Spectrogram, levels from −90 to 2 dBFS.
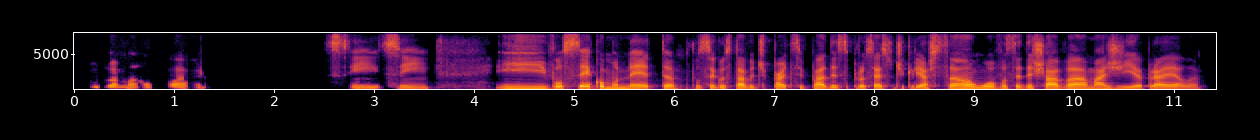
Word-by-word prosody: Tudo 400 - -5
a 190 - +1
mão, 170 -2 -8
claro. 175 -3 -2 1.4
Sim, 180 - -6
sim, 170 -2 -6 0.7
e 210 -1 -1
você 240 +2 +5
como 230 -3 +2
neta, 175 -3 +1
você 190 0 -2
gostava 185 -1 +1
de - - -10
participar 185 -1 +1
desse 180 -2 -4
processo 185 +1 -1
de - - -7
criação 205 +7 +2
ou 225 -4 +4
você 205 +1 -3
deixava 195 -1 +3
a 190 - +2
magia 195 -1 -1
pra 190 -2 +1
ela? 160 -2 -2
190 Hz, 130 wpm, -21 LUFS, 180-205 Hz, 1.4 s, você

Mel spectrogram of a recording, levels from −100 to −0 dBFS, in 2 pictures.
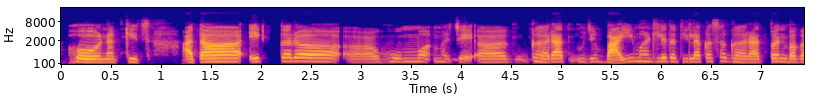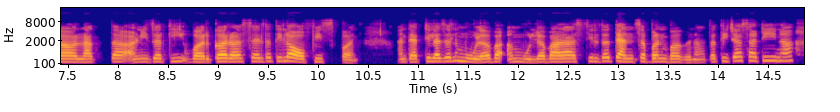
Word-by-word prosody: हो. 215 - +6 0.2
नक्कीच. 205 +1 -4 0.4
आता 215 - +7 0.4
एक 460 +1 +1 0.2
तर 250 0 0
अ, 235 -2 +4
अ, 190 0 -8 0.2
होम 225 -1 -9 0.2
म्हणजे 355 - -6
अ, - - -5 0.5
घरात 220 -1 +2
म्हणजे 220 0 -12
बाई 175 +8 +6
म्हटले 240 -1 -3
तर 240 - -1
तिला 225 0 -2
कसं 240 +2 -6
घरातपण 215 +2 -2
बघावं 210 0 +2
लागतं 200 +3 -3
आणि 215 -1 -2
जर 225 - 0
ती 245 +2 -9
वर्कर 215 +3 +4
असेल 230 +1 -2
तर 250 - -5
तिला 260 0 +3
ऑफिसपण 205 -5 -1 0.4
आणि 200 - -9
त्यात 215 0 +1
तिला 240 -1 +2
जर 255 +2 -3
मुळं, 215 -5 0 0.3
मुलं-बाळ 210 +1 0
असतील 235 +2 -9
तर 255 - +1
त्यांचंपण 225 -2 +2
बघणं. 185 -3 -6
तर - - -3
तिच्यासाठी 275 +2 -4
ना 270 +1 -3
225 Hz, 165 wpm, -21 LUFS, 210-240 Hz, 0.5 s, आता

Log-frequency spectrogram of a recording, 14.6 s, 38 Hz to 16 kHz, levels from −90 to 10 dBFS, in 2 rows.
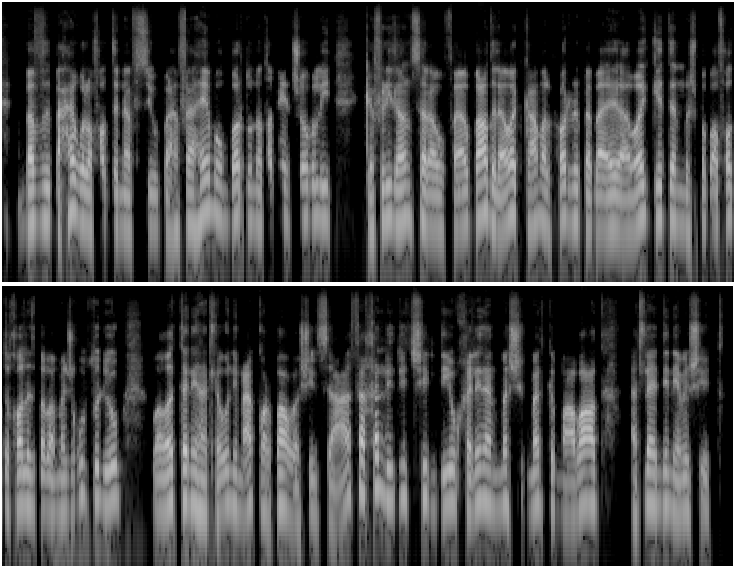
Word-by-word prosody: بف 140 +1 +2
باحاول 155 -4 +3
أفضّي 130 +1 -3
نفسي 120 +1 -4
وبافهمهم 140 +6 -1
برضه 150 -1 +1
إن 130 -2 -4
طبيعة 140 +4 -6
شغلي 150 -1 -2 0.3
كفريلانسر 140 +2 +1
أو 120 -1 0
في 125 +3 +1
بعض 160 0 +7
الأوقات 140 +5 +3
كعمل 135 0 -1
حُر 145 -1 +1
بابقى 120 -1 +3
أوقات 145 +7 +3
جدًا 150 0 +1
مش 120 - -7
بابقى 130 - -2
فاضي 150 - -1
خالص، 140 -1 +2
بابقى 130 -4 0
مشغول 130 +8 -6
طول 160 +2 -3
اليوم 150 +3 0 0.3
وأوقات 140 +5 +2
تانية 145 -4 +4
هتلاقوني 130 +4 -3
معاكم 125 - +1
24 120 -2 0
ساعة. 135 - -1
فخلّي 185 -3 +2
دي 165 +1 -7
تشيل 160 -4 -4
دي 140 +3 0
وخلّينا 150 +1 0
نمشّي 145 +1 -2
المركب 135 -1 -2
مع 115 0 +2
بعض 145 +2 +5 0.3
هتلاقي 145 +1 +1
الدنيا 140 -4 -3
مشيت. 125 - -4
140 Hz, 185 wpm, -24 LUFS, 125-150 Hz, 0.3 s, بعض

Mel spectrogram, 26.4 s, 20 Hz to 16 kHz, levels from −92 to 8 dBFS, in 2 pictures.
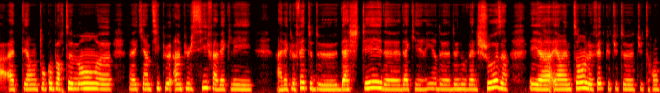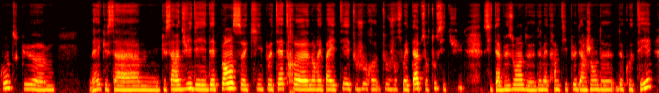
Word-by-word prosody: à 180 - +1
t 180 +3 -6
ton 185 0 0
ton 200 +2 -4
comportement, 210 0 +3
heu 190 -1 -1 0.4
heu, 185 0 -1
qui 190 +2 -6
est - - 0
un 190 - 0
petit 190 +4 -2
peu 205 -1 -1
impulsif 210 +4 -1
avec 180 0 -2
les 175 -1 -3 0.5
avec 175 +2 -3
le 205 - -1
fait 230 +3 -1
de 175 -2 -1
d'acheter, 220 +7 +3
de 180 -1 0
d'acquérir 185 +2 -4
de 185 -1 -4
de 185 +1 -4
nouvelles 185 -1 -2
choses 225 +3 +4 0.5
et 195 -2 +3
heu 180 0 +6
et 185 +1 +3
en 185 - +4
même 185 0 +1
temps 225 +2 +5
le 200 -4 +4
fait 205 +1 -1
que 205 - -9
tu 200 0 -10
te 185 -3 -4
tu 185 +2 -12
te 170 - -11
rends 180 0 -5
compte 230 +5 -2
que, 190 - -13 0.4
hem, 165 0 -3 0.7
beh, 175 +7 -3
que 185 -2 -6
ça, 165 -1 0
mmh, 155 -1 -2
que 175 - -5
ça 180 +2 0
induit 185 +4 +3
des 180 -1 +1
dépenses 200 +4 +5 0.2
qui 190 -2 -8
peut-être, 195 +2 -3
heu, 175 -1 +9
n'auraient 175 0 0
pas 175 0 +1
été 190 +3 -4
toujours, 190 0 -9
heu, 180 0 -7
toujours 180 -3 -9
souhaitables 175 +4 +2
surtout 185 +2 -9
si 190 -6 -8
tu 235 -1 -16 0.4
si 165 - -7
tu - - -4
as 160 - +3
besoin 175 +3 0
de 160 -3 -1
de 170 +3 -3
mettre 170 0 -4
un 175 - 0
petit 175 +2 -11
peu 185 +1 -6
d'argent 175 +1 -1
de 170 -1 -3
de 180 0 -5
côté. 185 - -1
185 Hz, 180 wpm, -24 LUFS, 175-200 Hz, 0.7 s, heu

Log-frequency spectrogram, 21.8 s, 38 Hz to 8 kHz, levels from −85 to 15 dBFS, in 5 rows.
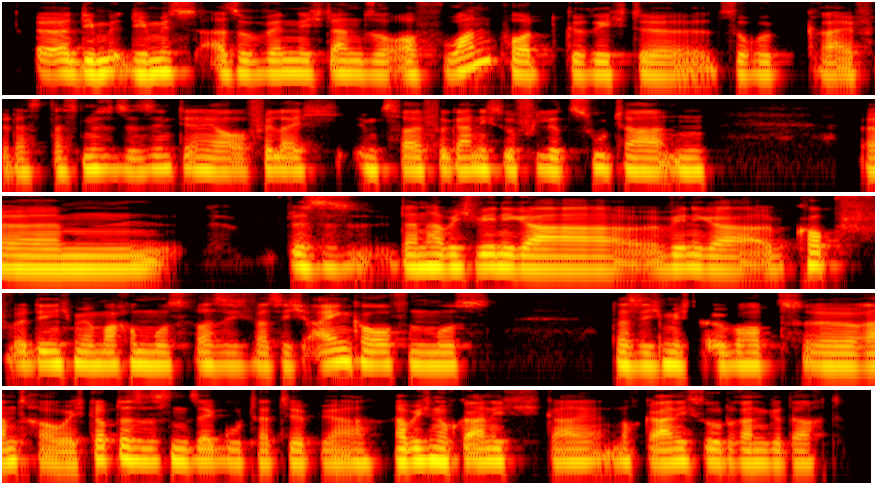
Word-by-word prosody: äh, 140 +1 +3
die 140 0 +4
mi 150 +6 +3
die 135 -4 +2
miss 145 +1 +2
also 135 0 -2
wenn 140 0 +2
ich 135 -1 -1
dann 140 -1 +1
so 130 -1 -2
auf 130 +1 -2
One-Pot-Gerichte 130 - 0
zurückgreife, 125 - -4
das 130 0 -6
das 135 0 -6
müssen 150 0 -1
das 135 -1 -4
sind 155 +2 -4
dann 145 - 0
ja 135 - +1
auch - - -2
vielleicht 140 0 -3
im 150 -3 -3
Zweifel 145 -1 -2
gar 140 -1 +1
nicht 145 -1 +1
so 145 -1 -2
viele 140 0 -3
Zutaten. 140 -2 -1 0.7
Ähm, 130 - +2 0.5
das 140 -2 +1
ist 140 +1 -5
dann 140 -2 +2
habe 140 -1 +5
ich 135 +1 -4
weniger 125 -3 +4
weniger 130 -3 +2
Kopf, 155 0 0
den 140 0 +1
ich 140 - -3
mir 140 -2 +2
machen 135 +1 +1
muss, 130 -1 -2
was 130 0 -1
ich 130 +1 -6
was 125 0 -3
ich 125 - -6
einkaufen 140 -3 +2
muss 130 0 -2 0.6
dass 135 -2 0
ich 130 +1 -2
mich 135 -2 +1
da - - -10
überhaupt, 130 0 -2
äh, - - -4
rantraue. 125 +1 +1
Ich - - -5
glaube, 150 0 0
das 150 -2 +3
ist 140 +1 -2
'n 140 - +1
sehr - - 0
guter 130 -2 -5
Tipp, 125 -1 -4
ja. 130 0 -3
Habe 135 0 +5
ich 140 - +3
noch 140 -1 +3
gar - - +4
nicht 140 0 -3
ga 65 +2 -1
noch 135 - -6
gar 130 - +4
nicht 135 0 0
so 135 - 0
dran 125 -1 -1
gedacht. 125 0 -5
135 Hz, 210 wpm, -24 LUFS, 130-140 Hz, 0.7 s, habe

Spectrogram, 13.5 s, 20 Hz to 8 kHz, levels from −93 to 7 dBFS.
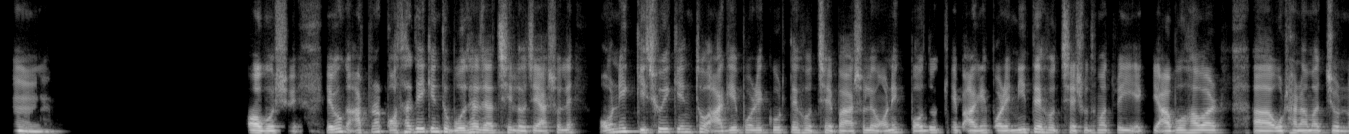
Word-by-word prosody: হু। 195 -4 0 2.0
অবশ্যই। 125 0 +3 0.3
এবং 180 +4 +3 0.2
আপনার 170 +6 -3
কথা 135 +5 -1
দিয়ে 185 0 +5
কিন্তু 190 -1 +2
বোঝা 135 +5 +3
যাচ্ছিল 135 +1 0
যে 130 - 0
আসলে, 140 +4 -3 0.4
অনেক 190 +6 +2
কিছুই 150 +5 +2
কিন্তু 170 0 -3 0.2
আগে 125 +6 0
পরে 140 -1 0
করতে 150 0 -3
হচ্ছে। 130 0 -3
বা 120 - +3
আসলে 135 +4 -1
অনেক 145 +4 -1
পদক্ষেপ 140 +4 -2
আগে 125 +1 +1
পরে 125 -1 +3
নিতে 155 +3 +2
হচ্ছে 145 - -3
শুধুমাত্র 140 +1 -5
এই 135 - -1
একটি - - -15
আবহাওয়ার 140 +2 +2 0.4
আ - - +4 0.2
ওঠানামার 125 0 0
জন্য। 115 -3 -1
140 Hz, 145 wpm, -24 LUFS, 130-160 Hz, 2.0 s, দিয়ে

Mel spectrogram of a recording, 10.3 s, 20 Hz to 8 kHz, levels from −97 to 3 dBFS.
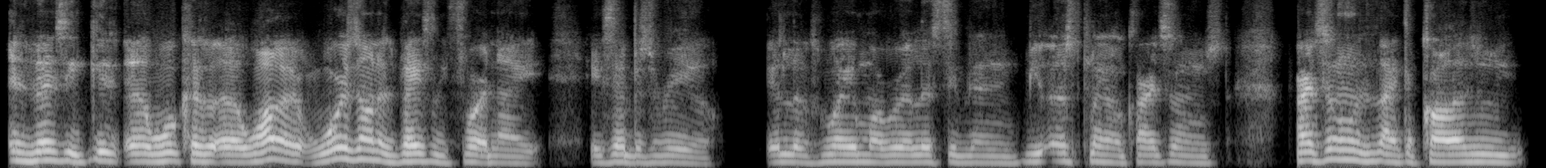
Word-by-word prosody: It's 155 -2 +1
basically 155 -2 +2
g - - -1
uh, 140 0 +4
well, 145 +3 +3
'cause, 145 -1 +2
uh, 130 -1 +4
War 145 +7 +6 0.2
Warzone 170 - +2
is 135 - -1
basically 140 -2 +2
Fortnite, 115 -3 -3 0.3
except 125 +1 -4
it's 120 -1 -7
real. 115 -4 -9 0.3
It 130 - -5
looks 130 -4 -5
way 135 +1 0
more 130 -2 -4
realistic 130 0 -3
than 120 -2 -11
you 140 +1 -5
us 145 -2 -4
playing 135 -3 -5
on 120 - -7
cartoons, 125 -2 -7 0.5
cartoons 160 +1 +2
is 145 - -4
like 130 -4 0
the 130 - -6
Call 130 +3 +5
of 135 - -1
Duty 130 -1 -4
130 Hz, 190 wpm, -23 LUFS, 125-145 Hz, 0.5 s, War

